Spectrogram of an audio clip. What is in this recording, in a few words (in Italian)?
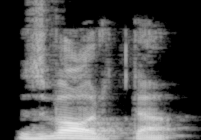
"svorta", crespinese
